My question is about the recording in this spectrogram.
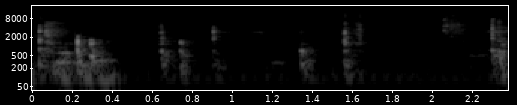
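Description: Light clicks and taps of a stylus pen on a tablet or touchscreen during handwriting: several faint, short ticks at uneven intervals.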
